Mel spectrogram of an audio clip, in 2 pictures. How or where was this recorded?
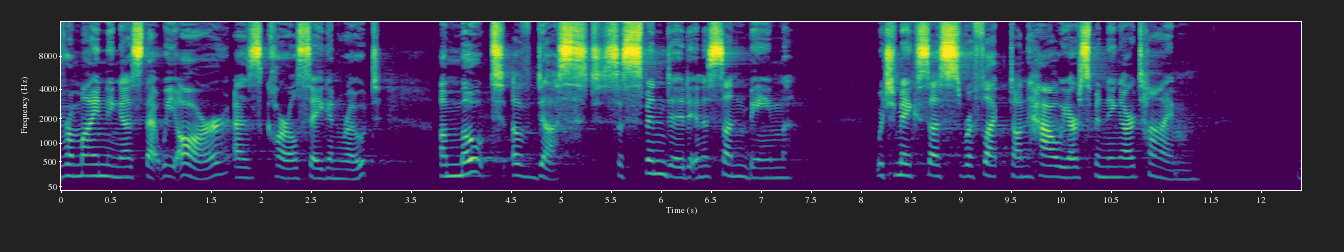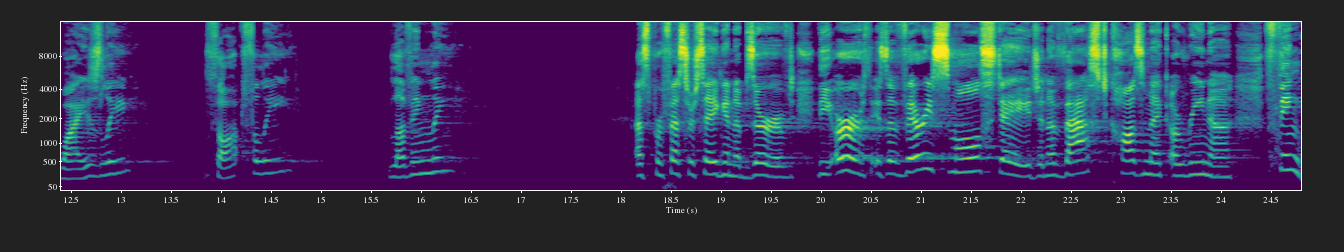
large echoing room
